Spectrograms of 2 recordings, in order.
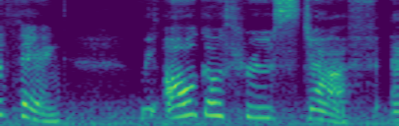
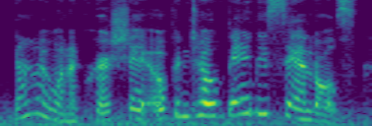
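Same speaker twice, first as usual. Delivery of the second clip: usual speaking voice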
